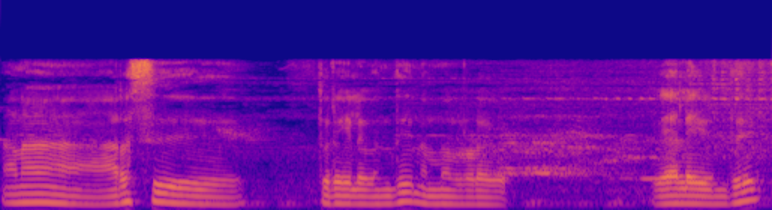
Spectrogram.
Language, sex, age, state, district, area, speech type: Tamil, male, 18-30, Tamil Nadu, Namakkal, rural, spontaneous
